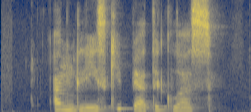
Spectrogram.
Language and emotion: Russian, neutral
